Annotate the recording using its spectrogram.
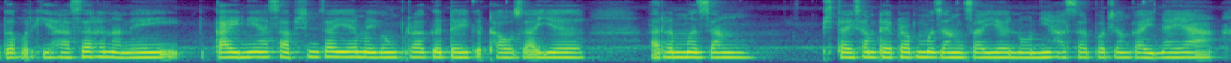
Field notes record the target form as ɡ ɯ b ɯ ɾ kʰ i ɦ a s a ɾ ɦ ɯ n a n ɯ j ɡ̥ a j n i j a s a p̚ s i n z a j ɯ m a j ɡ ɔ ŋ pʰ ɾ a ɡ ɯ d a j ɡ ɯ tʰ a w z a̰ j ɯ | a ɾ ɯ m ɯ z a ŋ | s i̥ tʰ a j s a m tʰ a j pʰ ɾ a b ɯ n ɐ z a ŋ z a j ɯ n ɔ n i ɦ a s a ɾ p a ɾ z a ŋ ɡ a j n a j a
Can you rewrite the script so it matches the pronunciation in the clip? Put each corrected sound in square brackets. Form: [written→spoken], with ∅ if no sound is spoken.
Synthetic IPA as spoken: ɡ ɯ b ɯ ɾ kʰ i ɦ a s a ɾ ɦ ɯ n a n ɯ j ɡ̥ a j n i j a s a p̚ s i n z a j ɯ m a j ɡ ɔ ŋ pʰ ɾ a ɡ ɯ d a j ɡ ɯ tʰ a w z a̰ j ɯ | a ɾ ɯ m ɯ z a ŋ | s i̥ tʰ a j s a m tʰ a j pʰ ɾ a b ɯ [n→m] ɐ z a ŋ z a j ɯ n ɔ n i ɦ a s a ɾ p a ɾ z a ŋ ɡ a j n a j a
